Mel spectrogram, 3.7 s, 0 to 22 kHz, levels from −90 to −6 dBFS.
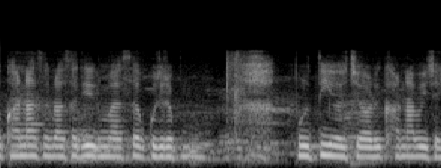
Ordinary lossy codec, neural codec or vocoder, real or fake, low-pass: none; none; real; 7.2 kHz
